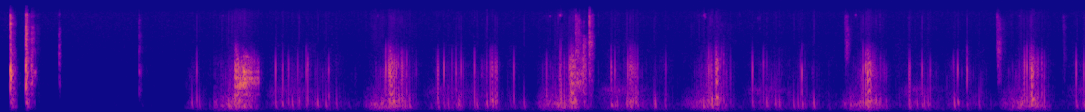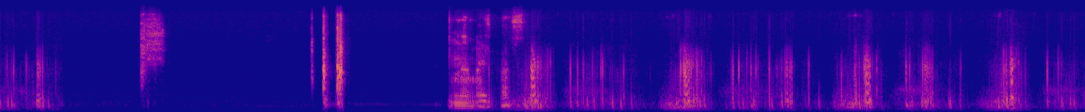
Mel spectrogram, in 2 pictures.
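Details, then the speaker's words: Squawks on chest auscultation, a teaching example: repeated short, low-pitched squeaky musical sounds over breath noise with a brief pause midway, characteristic of pneumonia, especially severe pneumonia. "en el graznido nosotros lo podemos escuchar eso es muy característico en las neumonías y principalmente las neumonías graves"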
